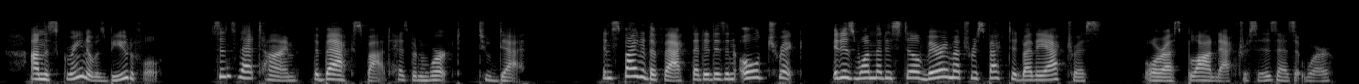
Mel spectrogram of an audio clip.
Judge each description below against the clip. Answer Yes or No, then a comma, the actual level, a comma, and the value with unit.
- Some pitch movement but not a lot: No, wide, 8.1 semitones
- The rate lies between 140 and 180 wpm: No, fast, 205 wpm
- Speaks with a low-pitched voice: No, high, 235 Hz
